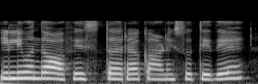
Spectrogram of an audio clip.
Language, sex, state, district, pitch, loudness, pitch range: Kannada, female, Karnataka, Bidar, 255 Hz, -14 LUFS, 245-275 Hz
